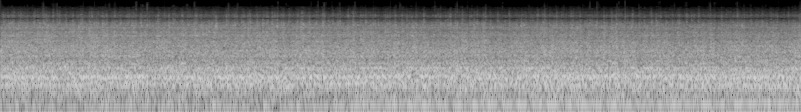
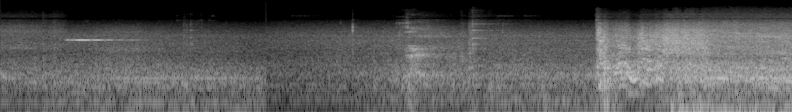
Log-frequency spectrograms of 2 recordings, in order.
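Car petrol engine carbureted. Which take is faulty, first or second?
second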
